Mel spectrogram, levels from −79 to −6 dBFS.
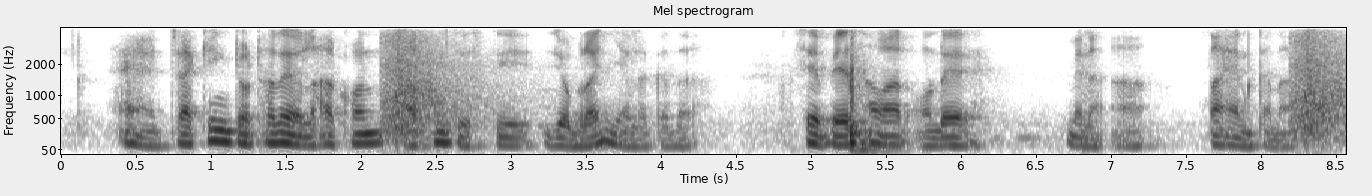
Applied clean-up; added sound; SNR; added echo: none; Gunshot, gunfire; 11 dB; none.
